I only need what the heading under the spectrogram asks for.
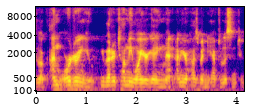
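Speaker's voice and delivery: usual speaking voice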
